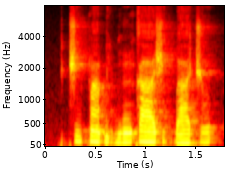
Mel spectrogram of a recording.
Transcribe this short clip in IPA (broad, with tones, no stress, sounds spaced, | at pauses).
t͡ʃ i˦ p ã˦ ɓ i˨ b ũ˨˦ k aː˦ ʃ i˨ ɡ͡b aː˨ t͡ʃ ʊ˦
